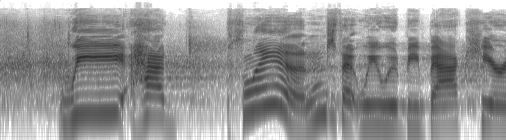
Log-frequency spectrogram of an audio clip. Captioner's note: audience cheering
